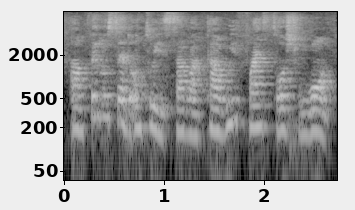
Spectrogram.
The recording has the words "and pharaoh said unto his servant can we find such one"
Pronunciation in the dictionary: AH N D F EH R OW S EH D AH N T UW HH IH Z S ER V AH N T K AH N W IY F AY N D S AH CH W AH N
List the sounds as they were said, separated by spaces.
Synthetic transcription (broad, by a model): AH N F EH L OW S EH D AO N T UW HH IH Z S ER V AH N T K AH N W IY F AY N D S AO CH W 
